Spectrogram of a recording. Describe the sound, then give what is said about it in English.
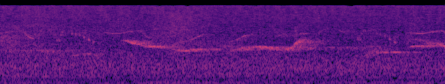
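A short, scratchy warble of a whitethroat, faint, with quick rising and falling notes over a steady outdoor hiss. “Just a little scratchy song of the white throat.”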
